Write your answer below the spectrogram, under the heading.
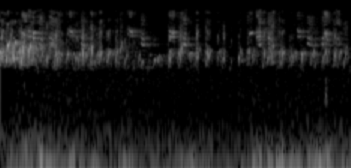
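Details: Goldfinch singing to stimulate mating: a rapid, continuous high twittering of chirps and trills that runs without pause, fairly quiet throughout, over a faint low rumble.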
